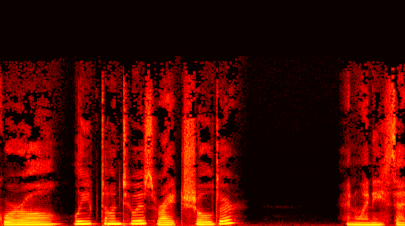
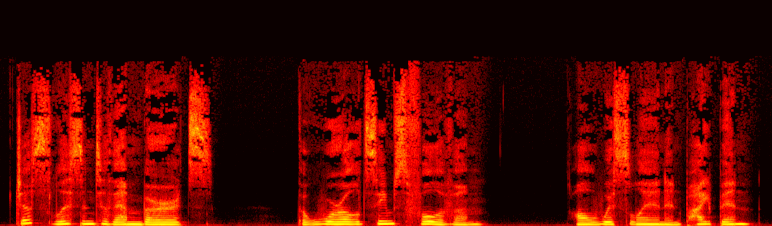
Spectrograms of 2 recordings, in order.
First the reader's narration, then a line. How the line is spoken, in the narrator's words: he said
